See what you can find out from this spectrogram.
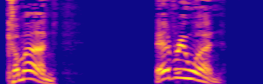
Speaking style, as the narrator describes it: Noble shouted

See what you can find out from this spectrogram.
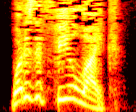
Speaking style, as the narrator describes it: journalists shouted

